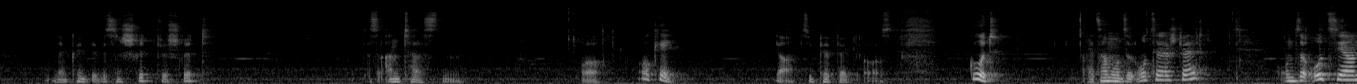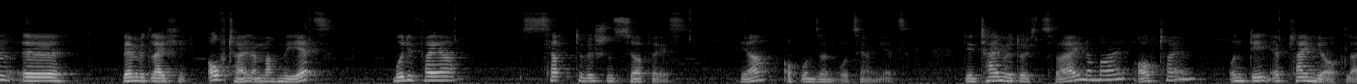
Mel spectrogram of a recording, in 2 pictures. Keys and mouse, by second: 16.8-18.2 middle drag, 18.2-27.1 drag.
